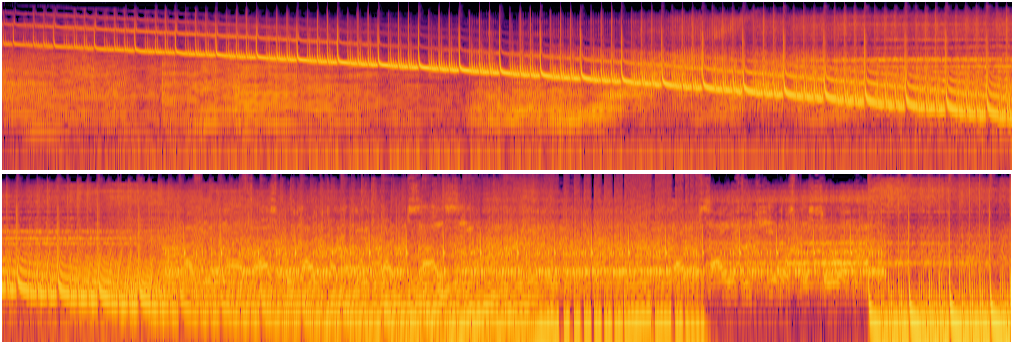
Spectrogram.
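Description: Dark psytrance electronic music: a loud, steadily falling synth sweep over dense, gritty textures, moving into fast pulsing rhythms, with the bass briefly cutting out before returning.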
